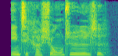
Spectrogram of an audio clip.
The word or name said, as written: integrationsydelse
